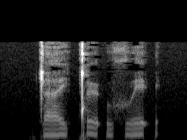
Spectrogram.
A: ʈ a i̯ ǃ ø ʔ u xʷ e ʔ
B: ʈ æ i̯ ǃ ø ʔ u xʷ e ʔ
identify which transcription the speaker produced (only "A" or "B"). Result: B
